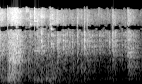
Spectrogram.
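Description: A sudden loud crash, with clinking pieces settling as it fades over about two seconds.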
